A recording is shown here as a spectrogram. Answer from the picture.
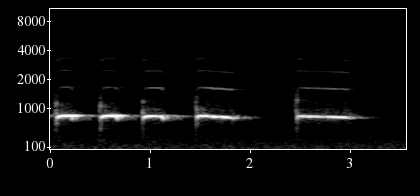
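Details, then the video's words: Zebra dove, Bangkok type, giving a powerful lure call: five ringing hollow coos, the first four quickly in series, the last after a pause and drawn out longer. "pancingan perkutut bangkok suara power"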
